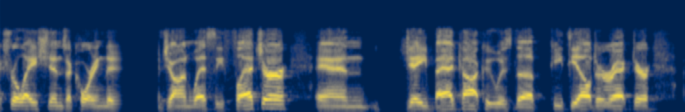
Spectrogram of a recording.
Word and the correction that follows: Babcock: I just realized what that last name is. God damn it. it's actually pronounced Babcock, but yeah.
